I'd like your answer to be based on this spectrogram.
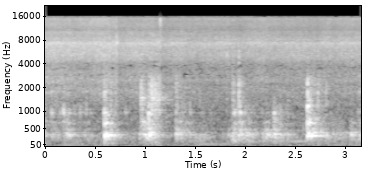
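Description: Ginger, garlic and onion fry in a pot over low heat for traditional goat leg soup, giving a steady soft sizzle broken by a few clinks and scrapes of stirring.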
